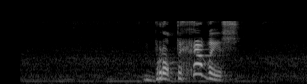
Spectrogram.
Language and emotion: Russian, angry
